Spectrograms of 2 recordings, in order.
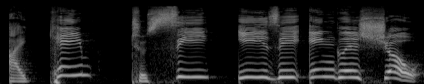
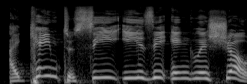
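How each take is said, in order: First: The words are said more separately. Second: The words run smoothly linked together.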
